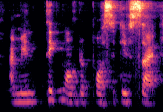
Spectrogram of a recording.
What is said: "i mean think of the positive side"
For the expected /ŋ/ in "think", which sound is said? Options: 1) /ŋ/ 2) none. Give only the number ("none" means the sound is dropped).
2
